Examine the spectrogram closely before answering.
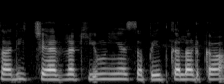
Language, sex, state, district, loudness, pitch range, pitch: Hindi, female, Bihar, Sitamarhi, -24 LUFS, 230-240 Hz, 235 Hz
